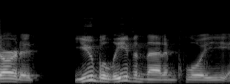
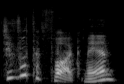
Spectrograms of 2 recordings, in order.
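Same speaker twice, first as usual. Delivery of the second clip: outraged disbelief; 10 semitones higher than usual. Retold or imitated. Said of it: "and I'm like".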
